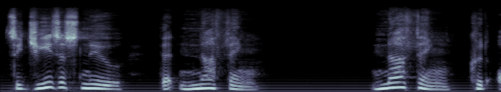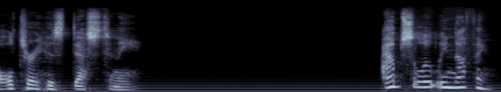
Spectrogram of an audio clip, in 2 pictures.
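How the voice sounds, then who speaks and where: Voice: medium pitch, expressive, slow pace, pauses often, a little hiss or hum. A pastor preaching a sermon and reading scripture aloud, repeating key phrases for emphasis and asking the listeners rhetorical questions.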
